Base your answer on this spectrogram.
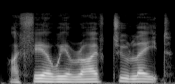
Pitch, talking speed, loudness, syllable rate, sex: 125 Hz, 205 wpm, -16 LUFS, 5.3 syllables/s, male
